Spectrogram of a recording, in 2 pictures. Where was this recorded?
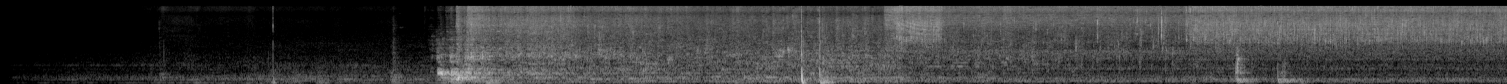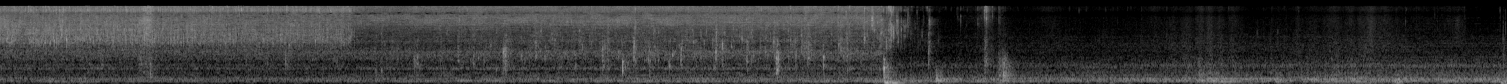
bathroom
